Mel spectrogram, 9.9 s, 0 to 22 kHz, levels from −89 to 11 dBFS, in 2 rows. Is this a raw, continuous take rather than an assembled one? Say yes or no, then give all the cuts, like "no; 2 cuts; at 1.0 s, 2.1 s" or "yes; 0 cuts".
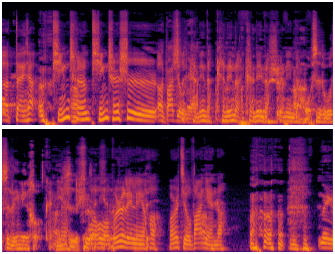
no; 2 cuts; at 2.5 s, 3.2 s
